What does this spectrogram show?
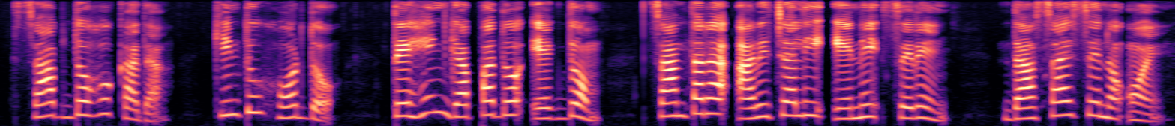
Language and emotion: Santali, neutral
